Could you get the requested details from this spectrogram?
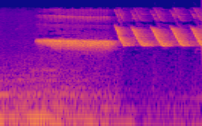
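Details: Lancashire canary, an English breed used to teach young canaries, holding a pure high whistle for about a second, then breaking into loud repeated downward-swept notes at a brisk, steady pace.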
